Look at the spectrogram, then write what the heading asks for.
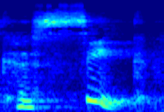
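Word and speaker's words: Cacique: Bryant intimat brand and it is pronounced casek so thank you so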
